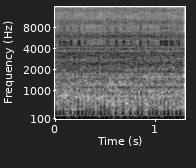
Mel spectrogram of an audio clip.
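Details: Brand-new 160 cc pit bike engine (KLX-style), being prepped for track use, first start, not yet tuned: deep, steady, evenly paced idle thump with no ticking, rattles or odd noises; normal idle.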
